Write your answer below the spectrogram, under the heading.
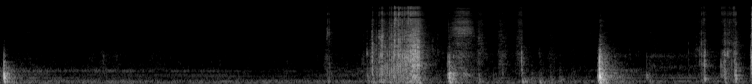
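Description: Tarot cards being shuffled by hand: after a quiet start, a burst of riffling cards about four seconds in, then a few short card taps and snaps, the sharpest one about six seconds in.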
